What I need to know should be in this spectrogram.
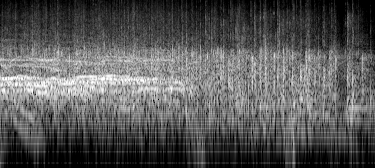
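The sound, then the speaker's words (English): A studio audience bursts into loud applause as a guest enters, dense clapping with some cheering near the start, gradually thinning and tapering off toward the end. “Time now to welcome my guests. John Travolta might call them Slump Panda and Billy Woggle, but I know them as Sue Pollard and Phil Wang. Give it up for Sue.”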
